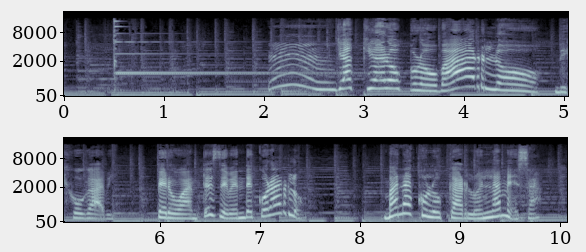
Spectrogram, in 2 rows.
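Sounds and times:
steady musical background with low tones: 0.0 - 10.0
bright kitchen timer bell ding: 0.5 - 2.9
speech: 2.9 - 7.6, 8.2 - 9.9.

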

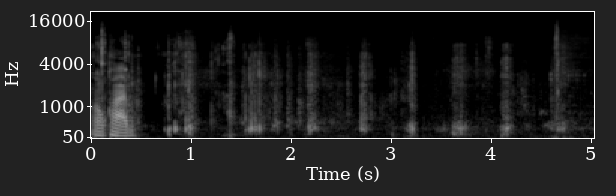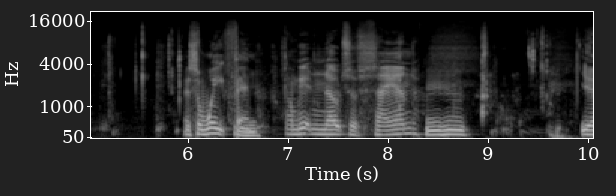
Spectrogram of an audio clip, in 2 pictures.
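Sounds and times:
person chewing a wheat cracker between wine tastings: 0.0 - 6.0
speech: 0.1 - 0.6, 6.0 - 8.9.

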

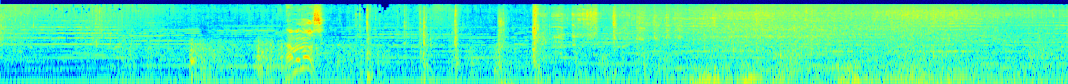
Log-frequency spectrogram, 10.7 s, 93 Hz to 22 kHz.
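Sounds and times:
heavy rain: 1.2 - 10.5
thunder rumbling: 1.5 - 5.3, 6.0 - 10.4
speech: 2.9 - 3.4.

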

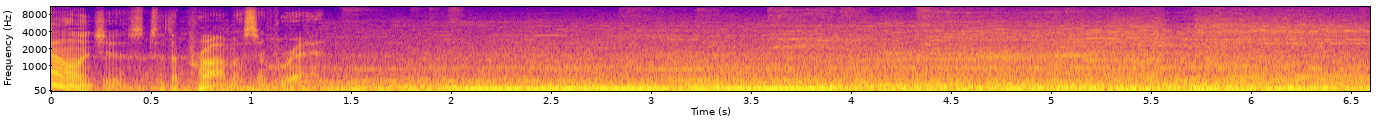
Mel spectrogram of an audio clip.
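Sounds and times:
speech: 0.0 - 1.8
heavy trucks loaded with orange palm fruits rumbling along a road in Indonesia: 0.0 - 6.5.

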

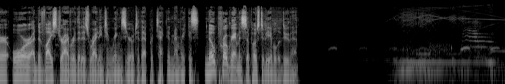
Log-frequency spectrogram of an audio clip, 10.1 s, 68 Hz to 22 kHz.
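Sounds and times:
speech: 0.0 - 6.1
cat chirping: 7.8 - 10.0
cat meowing and yowling: 8.8 - 10.0.

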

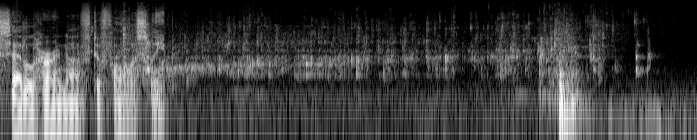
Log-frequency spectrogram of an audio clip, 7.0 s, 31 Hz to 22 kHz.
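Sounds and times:
speech: 0.1 - 1.9
water running from a kitchen tap into a glass: 1.1 - 6.6.

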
